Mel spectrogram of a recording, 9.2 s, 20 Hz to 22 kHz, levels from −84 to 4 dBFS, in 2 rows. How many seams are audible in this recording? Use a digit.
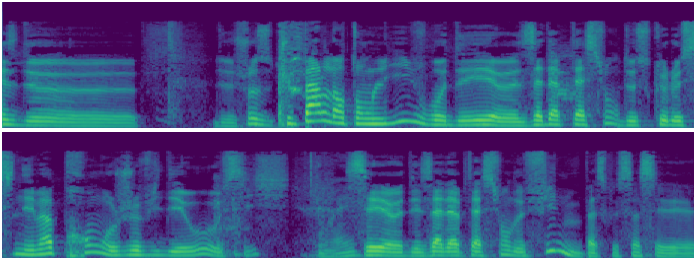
2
